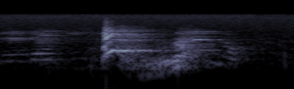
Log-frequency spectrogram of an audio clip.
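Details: Jack Russell Terrier producing a single harsh, broadband bark with a short whining tail, set against a low steady background hum.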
